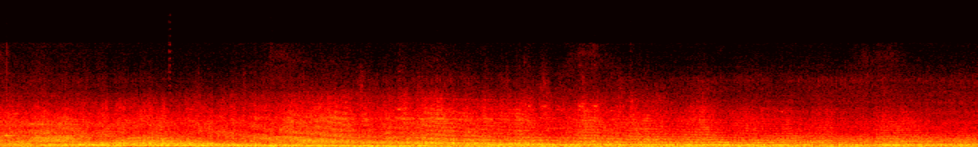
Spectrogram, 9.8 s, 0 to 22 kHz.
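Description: An airliner takes off from runway 25 right at Los Angeles International Airport, its jet engines roaring loudly and steadily for the whole stretch, a broad sustained rumble with a gradually shifting tone.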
